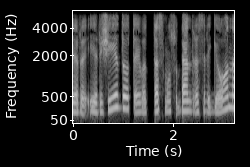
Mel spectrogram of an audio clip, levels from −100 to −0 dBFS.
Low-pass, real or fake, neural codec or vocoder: 5.4 kHz; real; none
